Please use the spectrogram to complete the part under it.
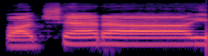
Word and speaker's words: bachata: And where he's from, samba, like bachata, you know, I can't say the name right.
